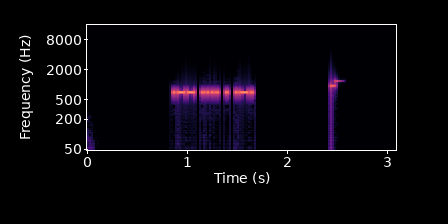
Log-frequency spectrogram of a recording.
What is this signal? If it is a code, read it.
Morse code, heard as a keyed tone, about 52 wpm, 700 Hz. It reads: WHER
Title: Sentences from Top 1500 Words - New Word Drill Alt - 50wpm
